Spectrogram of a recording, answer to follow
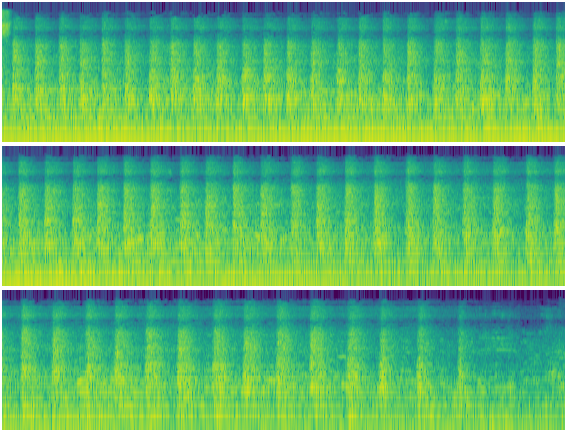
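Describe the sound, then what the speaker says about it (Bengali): A Darjeeling Himalayan Railway steam locomotive chuffs close by in a loud, regular rhythm of hissing exhaust beats over a low rumble, the pulses continuing steadily as it approaches. "আর তার পিছনেই আসছে স্টিম লোকোমোটিভ।"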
